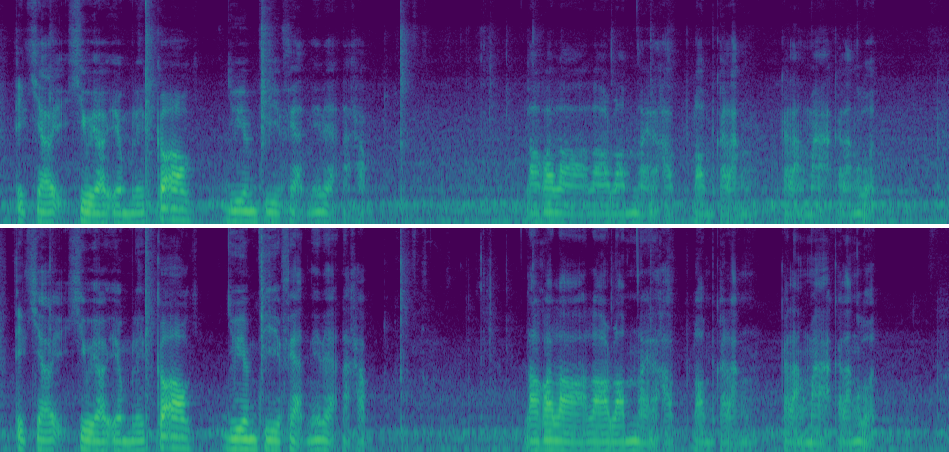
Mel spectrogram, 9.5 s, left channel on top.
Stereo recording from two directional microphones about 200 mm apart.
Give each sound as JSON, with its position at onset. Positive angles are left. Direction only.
{"t": 0.4, "sound": "speech", "side_deg": -20}
{"t": 2.3, "sound": "a man's voice", "side_deg": -45}
{"t": 5.3, "sound": "a man's voice", "side_deg": -45}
